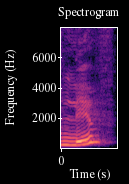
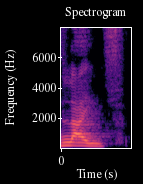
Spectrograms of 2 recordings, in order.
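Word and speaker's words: live: इज लाइव एंड लाइवली now this is नॉट लिव because if यू are pronounce it एज लिव इट इज a verb then हिर वी are talking about adjectives and adverbs only so एज an adjective और एज an adverb it should be pronounced as लाइफ एंड नॉट लिव सो लाइफ जब adjective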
